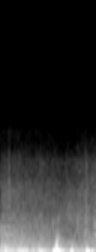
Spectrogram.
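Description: Strong wind buffets the microphone on a Western Australian beach during mulloway fishing, a steady loud roar with gusty swells and surf-like rumble throughout, no talking.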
